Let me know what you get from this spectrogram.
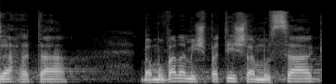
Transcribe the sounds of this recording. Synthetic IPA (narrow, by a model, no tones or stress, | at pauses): eaħlata | bemuvanhamiʃpatiʃelamusaɡ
